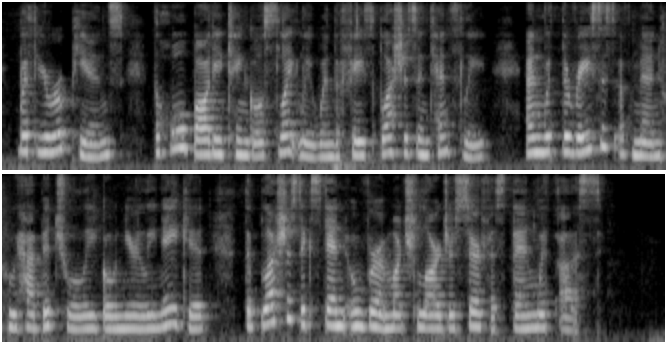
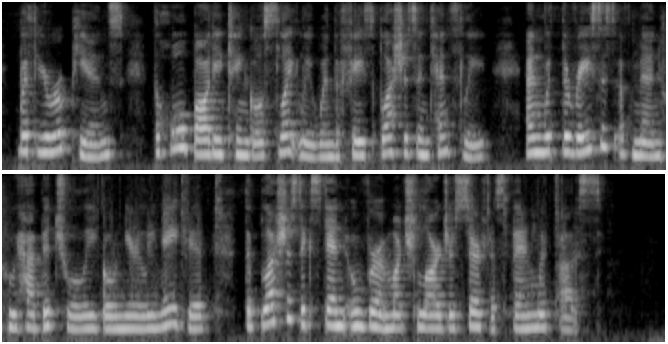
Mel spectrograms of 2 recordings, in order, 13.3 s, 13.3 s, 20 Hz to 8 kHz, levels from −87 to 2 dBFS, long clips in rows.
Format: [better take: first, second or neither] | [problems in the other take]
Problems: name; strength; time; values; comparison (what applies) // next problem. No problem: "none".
first | noise reduction (neural separator model SepFormer DNS4)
